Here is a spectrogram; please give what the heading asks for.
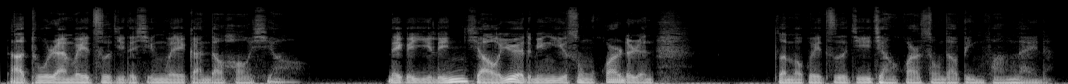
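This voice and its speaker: Very deep, husky male storyteller. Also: steady tone, unhurried, mellow, no echo, clean studio sound. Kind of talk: radio serial storytelling.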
